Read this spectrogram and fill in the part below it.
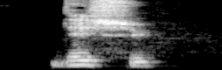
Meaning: feminine singular of déçu
- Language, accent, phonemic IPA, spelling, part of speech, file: French, Canada, /de.sy/, déçue, verb, LL-Q150 (fra)-déçue.wav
